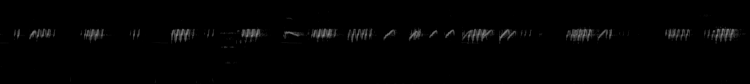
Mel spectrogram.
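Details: Wild scaly-breasted munia calling: short buzzy, rattling notes in quick bursts, mixed with thin rising whistled slurs, repeated almost without pause over a quiet background.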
